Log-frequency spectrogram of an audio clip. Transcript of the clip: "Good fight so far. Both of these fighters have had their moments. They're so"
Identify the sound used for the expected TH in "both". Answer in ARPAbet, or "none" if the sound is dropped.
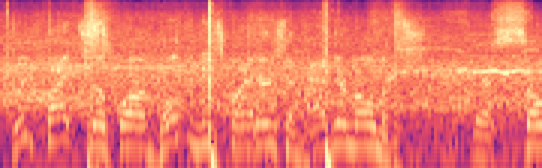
TH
